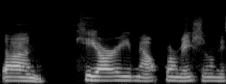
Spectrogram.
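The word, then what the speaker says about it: Chiari: It's um Kiari malf for let me spell it for you.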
